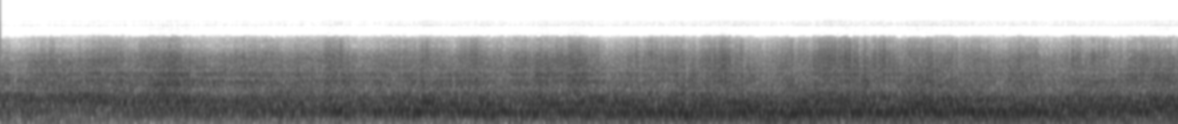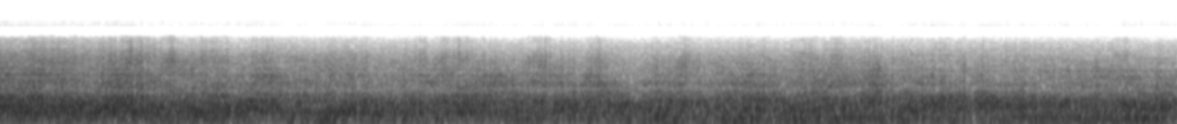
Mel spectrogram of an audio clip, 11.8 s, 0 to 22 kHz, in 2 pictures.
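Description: F-16 fighter jet flying a display pass: a steady rush of jet engine noise that grows a little louder in the first few seconds, then eases off as it moves away.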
